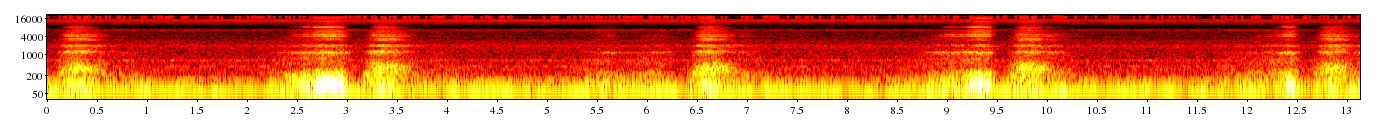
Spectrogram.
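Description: Low, rumbling snores with each breath, about nine a minute, over steady room hum.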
